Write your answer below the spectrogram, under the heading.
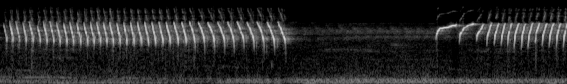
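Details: Belgian canary song for training canaries that do not sing: a long rapid high trill of repeated notes for nearly three seconds, a pause, then sweeping upslurred notes leading into another fast trill.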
